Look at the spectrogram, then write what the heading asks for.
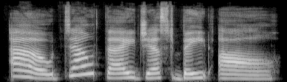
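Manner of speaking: slow, stretched Southern drawl. Acted. Neighbor chuckling about boys, slow Southern drawl. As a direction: draw every word out, Texas style. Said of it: "she drawled".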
